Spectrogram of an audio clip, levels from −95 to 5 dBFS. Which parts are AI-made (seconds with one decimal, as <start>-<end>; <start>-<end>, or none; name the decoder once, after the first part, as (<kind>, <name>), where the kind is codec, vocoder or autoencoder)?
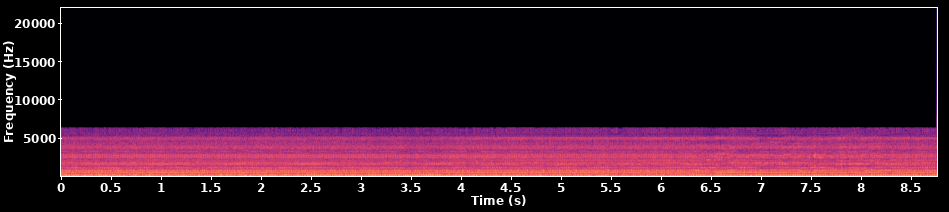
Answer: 6.3-8.3 (codec, SNAC)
